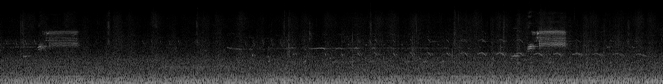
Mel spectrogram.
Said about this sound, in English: Oh, and there's a herring gull too.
